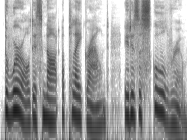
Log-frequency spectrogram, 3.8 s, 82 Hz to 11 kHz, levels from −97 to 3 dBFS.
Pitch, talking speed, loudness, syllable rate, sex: 175 Hz, 160 wpm, -20 LUFS, 3.7 syllables/s, female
